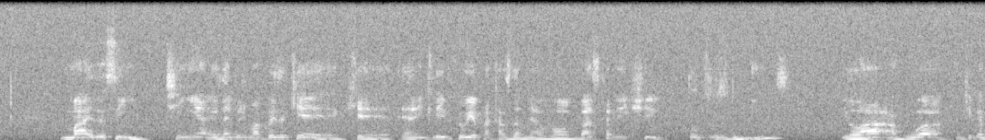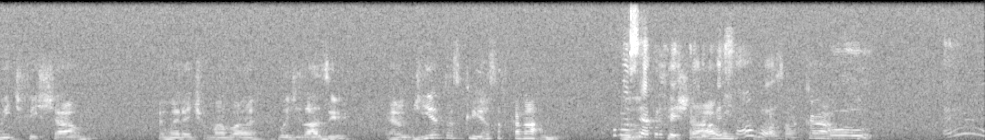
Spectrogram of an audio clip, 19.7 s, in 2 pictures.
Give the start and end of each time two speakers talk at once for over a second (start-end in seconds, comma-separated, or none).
16.1-17.7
